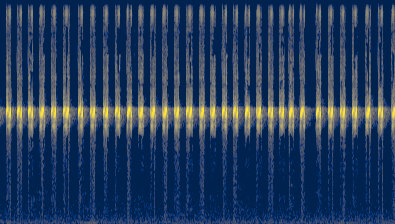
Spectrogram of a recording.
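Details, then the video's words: Male cricket chirping on a summer evening: a steady series of short, shrill, high-pitched chirps, about four each second, broken by one brief pause near the six-second mark, with no other sounds. "Cricket Chirping Sound Effect"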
